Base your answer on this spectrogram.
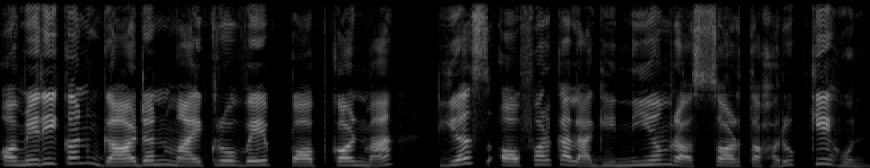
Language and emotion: Nepali, neutral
